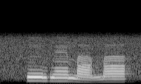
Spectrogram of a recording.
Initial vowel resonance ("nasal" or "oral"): nasal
